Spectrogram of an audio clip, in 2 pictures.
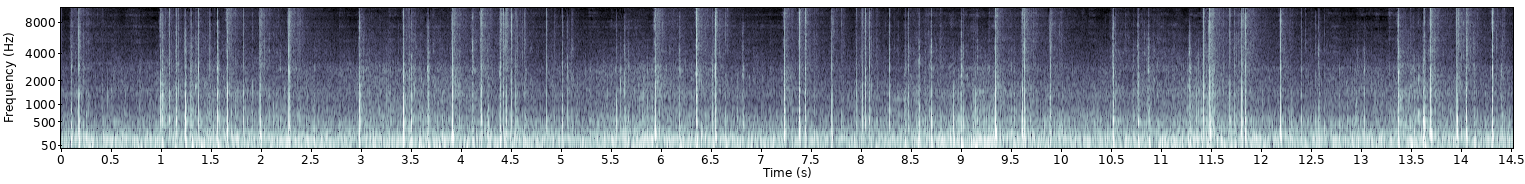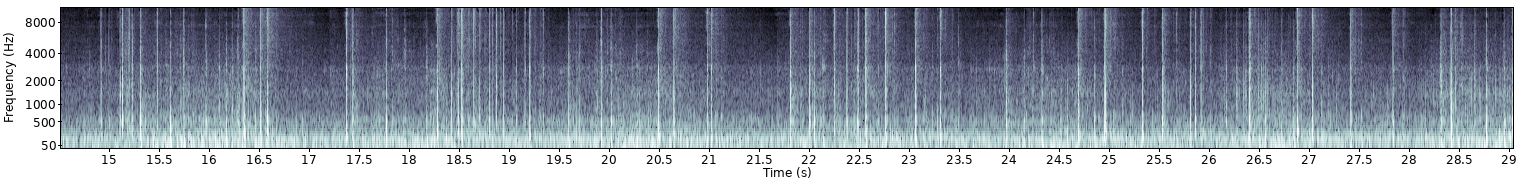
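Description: Fireworks display in full barrage: a dense, continuous run of sharp bangs and cracks, many a second, over a steady low rumble.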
